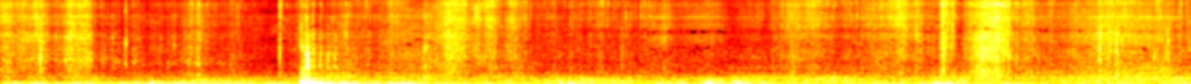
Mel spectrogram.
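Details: Outdoor rustling and crinkling with a low background rumble, a sharp knock near three seconds and a brief hiss of noise around ten seconds.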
